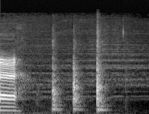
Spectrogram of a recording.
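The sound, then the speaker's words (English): Three firm knocks on a wooden door of a bathhouse, evenly spaced, each with a short hollow thud. A brief snippet of a voice comes just before the knocking. “knock at the door of the bathhouse with a code word that you would have set up with your followers while they were securing the place.”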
